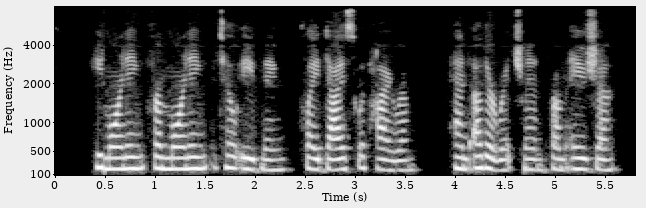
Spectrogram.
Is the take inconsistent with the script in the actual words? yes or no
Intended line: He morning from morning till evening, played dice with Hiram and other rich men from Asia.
no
